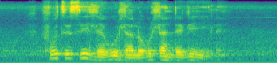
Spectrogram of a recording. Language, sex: Swati, male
